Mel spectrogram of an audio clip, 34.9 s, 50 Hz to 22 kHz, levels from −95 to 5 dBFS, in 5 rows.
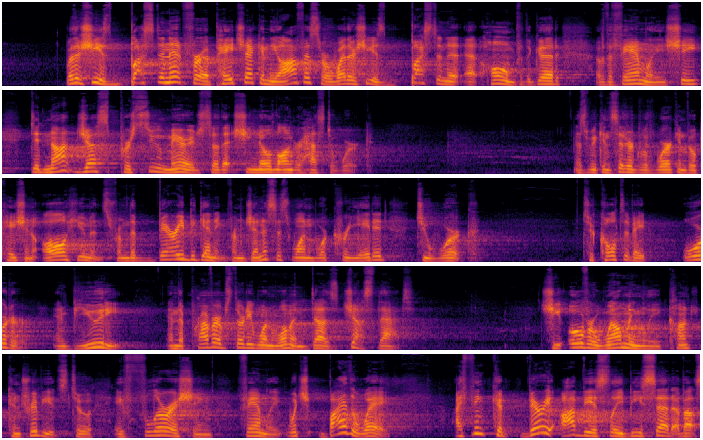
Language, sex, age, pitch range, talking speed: English, male, 20-39, 130-175 Hz, 155 wpm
